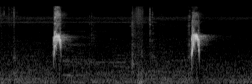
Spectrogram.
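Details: A Red-whiskered bulbul, in a recording used to train caged bulbuls to sing, gives two short, bright, slurred whistled notes about a second and a half apart over a steady high hiss.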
